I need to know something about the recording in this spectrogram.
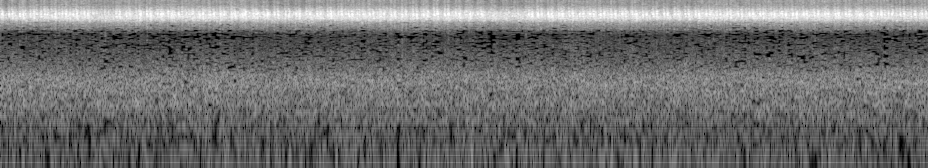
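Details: Male crickets stridulate in a dense, ceaseless high trill with a slight rapid pulsing texture, steady throughout, set over a faint low hiss and nothing else.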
